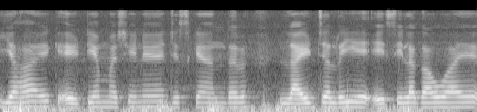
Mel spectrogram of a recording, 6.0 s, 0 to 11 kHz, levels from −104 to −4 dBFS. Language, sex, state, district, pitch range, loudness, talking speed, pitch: Hindi, male, Bihar, Lakhisarai, 140-155 Hz, -19 LUFS, 150 wpm, 150 Hz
